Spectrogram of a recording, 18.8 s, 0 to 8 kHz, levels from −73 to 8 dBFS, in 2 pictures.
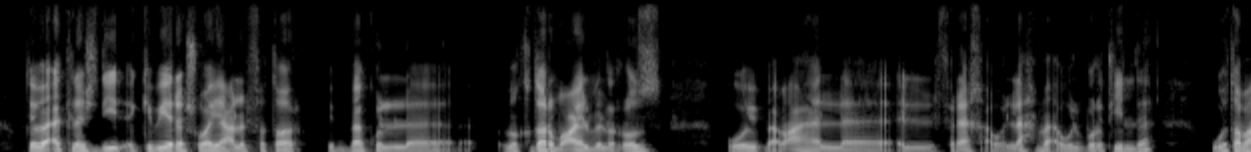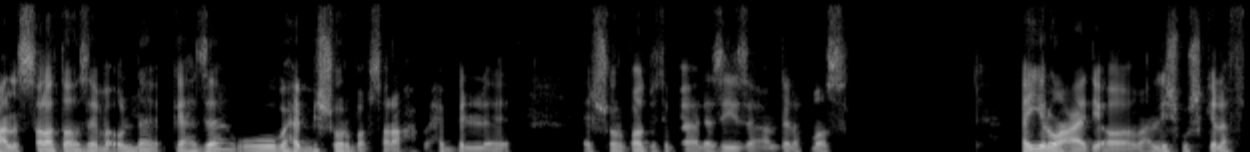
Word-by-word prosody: وتبقى 155 +2 +6
أكلة 150 -5 +3
شدي 120 +4 +3
كبيرة 125 +1 +6
شوية 120 +4 +4
عن 110 -3 +4
الفطار، 105 - 0 0.2
باكل 110 -2 -1 0.7
مقدار 115 +1 +4
معين 100 +2 +5
من 100 -2 -2
الرز 120 +5 -1 0.5
ويبقى 100 +1 -1
معاها 100 +1 +1
ال 100 -1 -4 0.4
الفراخ 95 -2 -3
أو 95 - -6
اللحمة 110 +3 -1
أو 100 - -3
البروتين 105 +3 -3
ده، 160 +4 -3 0.4
وطبعًا 110 -1 +3
السلطة 115 +6 +3
زي 115 -6 -1
ما 105 - -2
قلنا 135 +8 -3
جاهزة 120 +10 0
و 125 -5 -1
وباحب 130 +1 0
الشوربة 110 -5 -2
بصراحة، - - -5
باحب 105 -3 -10
ال 95 -1 -5 0.6
الشوربات، 100 +2 -2
بتبقى 95 -1 -8
لذيذة 100 -1 -5
عندنا 90 +2 -8
في 95 0 -15
مصر. 95 0 -5 1.3
أي 180 +4 +6
نوع 105 -11 +5
عادي 100 -1 +1
آه، 90 -1 -2
ما 90 - -7
عنديش 115 +3 -5
مشكلة 105 0 -2
في 105 - -16
105 Hz, 150 wpm, -24 LUFS, 100-120 Hz, 1.3 s, وتبقى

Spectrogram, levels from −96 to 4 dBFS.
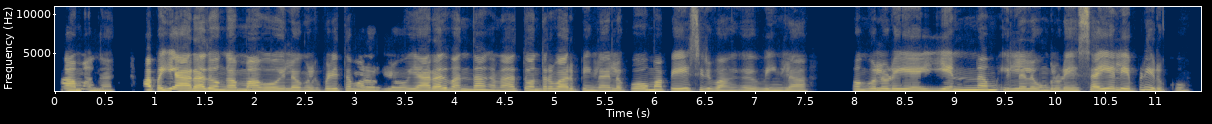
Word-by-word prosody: ஆமாங்க. 190 -6 -1 0.4
அப்ப 260 0 +3 0.2
யாராவது 220 +3 +6
உங்க 225 -3 +1
அம்மாவோ, 215 -1 +2
இல்ல 205 0 -1
உங்களுக்கு 200 -1 -6
பிடித்தமானவர்களோ, 210 -3 -3 0.2
யாராவது 225 +5 +3
வந்தாங்கன்னா, 230 -3 -1 0.2
தொந்தரவா 230 -1 0
இருப்பீங்களா, 205 -1 -4
இல்ல 215 +1 -2
கோவமா 255 0 0
பேசிடுவீங்களா? 205 -5 -2 0.6
உங்களுடைய 225 -2 +1 0.4
எண்ணம், 270 +3 +2
இல்ல 220 0 0
இல்ல 210 -1 -1
உங்களுடைய 200 0 -2 0.2
செயல் 230 +2 +3
எப்படி 295 +10 -7
இருக்கும்? 190 -2 -10
215 Hz, 120 wpm, -22 LUFS, 200-235 Hz, 0.6 s, யாராவது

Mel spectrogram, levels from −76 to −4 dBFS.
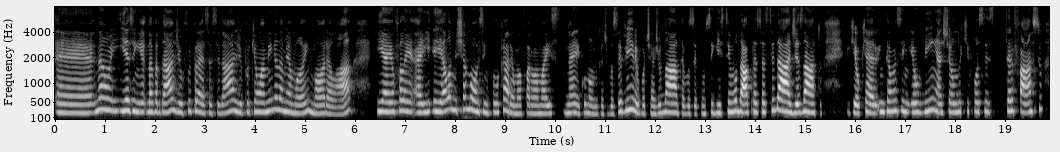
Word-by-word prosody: Eh, 225 -1 -1
não 300 +3 +2
e 270 0 -2
e, - - +5
assim, 265 -3 +1
e, 245 - -3
na 250 0 0
verdade, 245 +2 +1
eu 235 - -2
fui 260 +3 -7
pra 260 -1 -2
essa 225 0 -6
cidade, 235 +4 -2
porque 240 +2 -9
uma 250 0 +1
amiga 275 +6 -1
da 300 -2 -1
minha 255 -2 0
mãe 220 +3 -2
mora 215 -4 -1
lá, 185 0 0 0.5
e 260 -1 +1
aí 250 0 +4
eu 250 - 0
falei 260 -1 -1
aí 235 0 -1
e 260 - 0
e - - +4
ela 270 +5 +2
me 295 -3 -2
chamou, 310 0 0
assim, 245 -3 -3
falou: 235 +2 -5
"Cara, 260 -1 0
é - - -3
uma 205 0 -3
forma 210 0 -3
mais, 205 0 -4
né, 225 0 -2
econômica 205 -3 -7
de 195 0 -17
você 195 +5 -4
vir, 290 +3 +1
eu 235 - +1
vou 210 -1 -8
te 205 0 -9
ajudar 235 +4 +3
até 215 -3 -8
você 200 0 -8
conseguir 210 +3 -6
se 225 +3 -3
mudar 245 -3 +6
pra 245 +2 -3
essa 245 0 -2
cidade" 260 -3 +7
exato, 230 -2 +4 0.5
e 230 - -19
que 225 - -3
eu 210 - 0
quero. 220 -1 0
Então, 255 +2 0
assim, 270 -2 -2
eu 240 0 0
vinha 260 +1 -1
achando 235 +1 -3
que 250 +1 -10
fosse 250 0 -5
s 245 0 -9 0.2
ser 275 0 0
fácil 255 +3 +1
240 Hz, 210 wpm, -23 LUFS, 220-260 Hz, 0.5 s, cidade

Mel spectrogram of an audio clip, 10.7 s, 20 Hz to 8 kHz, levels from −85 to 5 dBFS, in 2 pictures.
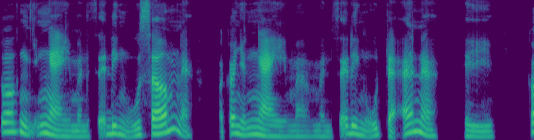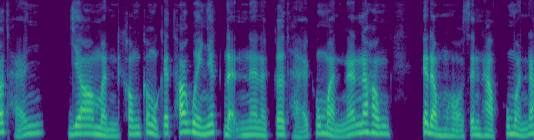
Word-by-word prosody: có 200 0 +1
những 180 0 -2
ngày 120 -9 +3
mình 110 0 -7
sẽ - - -5
đi 165 +1 0
ngủ 130 -3 -4
sớm 160 - +4
nè, - - -4 0.3
và - - -12
có - - +2
những 150 -1 -2
ngày 115 -5 +3
mà 110 0 -11
mình 110 -1 -11
sẽ 140 - -3
đi 165 0 0
ngủ 125 -2 -5
trễ 185 +3 +1
nè. 195 -8 +2 0.3
Thì 110 -2 -4 0.3
có 200 - +3
thể 130 - -8 0.5
do 165 +2 +4
mình 130 -5 0
không 160 +5 -2
có 190 - -1
một 160 - +1
cái 175 - 0
thói 195 - +6
quen 180 -6 +3
nhất 185 +2 -1
định 135 +2 +1
nên 145 0 0
là 135 - -1
cơ 150 +4 0
thể - - -5
của 170 - -4
mình 145 -9 +1
á, 145 +5 +2
nó 195 +3 +5
hông 170 -4 +2 0.3
cái - - +5
đồng 130 -3 +4
hồ 120 -2 -3
sinh 140 +4 -2
học 130 - +1
của 160 - -3
mình 155 -5 0
nó - - +1
150 Hz, 280 wpm, -24 LUFS, 120-170 Hz, 0.5 s, thói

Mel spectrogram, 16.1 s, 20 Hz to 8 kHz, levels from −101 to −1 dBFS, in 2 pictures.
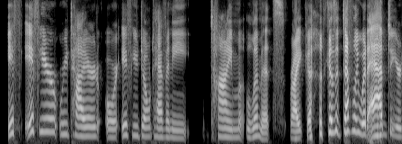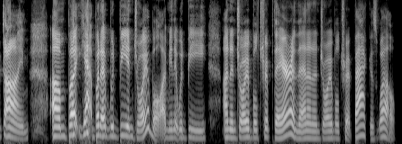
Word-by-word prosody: If 245 +4 -1
if 395 -8 +2
you're 280 0 -1
retired 195 -4 -3
or 170 0 -8
if 215 0 -4
you 205 -1 -9
don't 185 -1 -8
have 175 -2 -3
any 155 -3 -6 0.4
time 175 -3 -1
limits, 165 -7 -4
right? 150 0 +4
'Cau 170 - +1 0.3
'cause 270 -1 +5
it 205 - -3
definitely 285 +1 +7
would 230 -2 +2
add 210 +2 +8
to - - -1
your 180 -2 -4
time. 145 -6 +2 0.5
Um, 190 0 +5
but 215 0 +5
yeah, 245 +8 +4
but 205 0 -1
it 185 -1 +4
would 195 -3 -10
be 210 0 +1
enjoyable. 170 -4 -3
I - - -5
mean, 160 +1 -9
it - - -7
would 165 -1 -12
be 155 -2 -8 0.3
an 165 0 -1
enjoyable 160 0 -3
trip 175 +1 -7
there 155 +8 +3
and 205 -11 0
then 145 +1 -3
an 150 -1 -5
enjoyable 145 0 -9
trip - - -10
back 195 +4 -2
as 130 +3 -12
well. 180 +1 -8
180 Hz, 175 wpm, -25 LUFS, 160-205 Hz, 0.5 s, add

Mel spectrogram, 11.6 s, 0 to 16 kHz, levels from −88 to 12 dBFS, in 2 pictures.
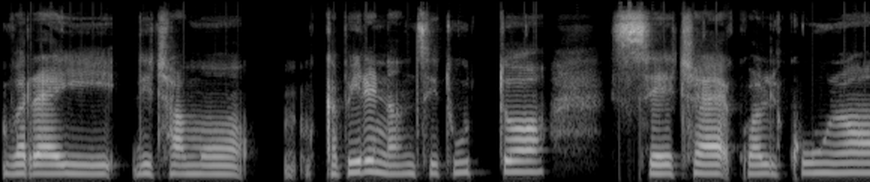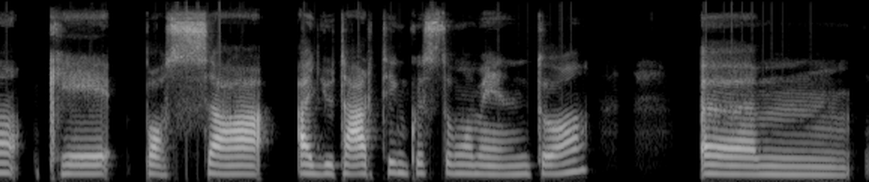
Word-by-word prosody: vorrei, 180 -1 -1
diciamo, 175 -2 -5 0.2
mhmm, - - -18 0.2
capire 210 +5 -1
innanzitutto 205 +3 -2 0.4
se 180 0 +8
c'è 185 0 +2
qualcuno 195 +2 -5
che 180 0 -3
possa 175 0 +4
aiutarti 180 +2 +2
in 195 -2 -10
questo 195 0 -2
momento, 180 +3 -5 0.8
uhm, 165 -3 -3
180 Hz, 80 wpm, -24 LUFS, 175-195 Hz, 0.8 s, se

